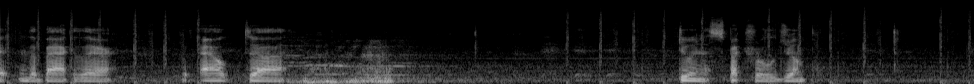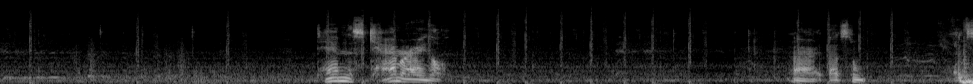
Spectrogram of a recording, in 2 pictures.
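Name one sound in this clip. Footsteps patter quickly across a stone floor.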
